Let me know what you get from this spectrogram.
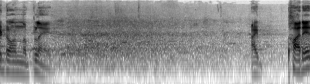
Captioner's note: audience laughing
